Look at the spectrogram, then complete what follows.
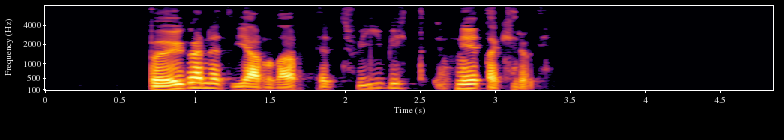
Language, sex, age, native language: Icelandic, male, 30-39, Icelandic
